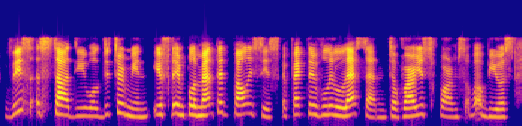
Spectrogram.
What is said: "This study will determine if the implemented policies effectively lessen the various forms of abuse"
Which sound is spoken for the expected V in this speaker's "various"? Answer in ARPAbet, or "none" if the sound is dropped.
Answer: V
